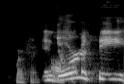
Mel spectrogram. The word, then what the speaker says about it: Dorothy: Dorothy has two O's. Yeah, it's Doro. People think it's Dorthy.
